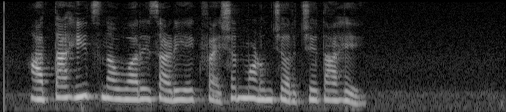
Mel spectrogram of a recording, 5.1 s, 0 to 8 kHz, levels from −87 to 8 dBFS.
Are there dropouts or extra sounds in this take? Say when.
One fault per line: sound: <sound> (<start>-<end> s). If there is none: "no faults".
no faults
